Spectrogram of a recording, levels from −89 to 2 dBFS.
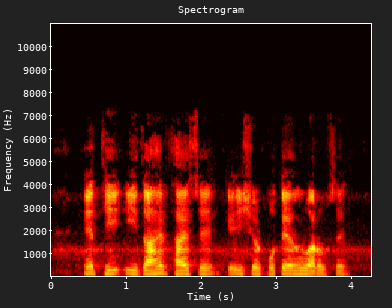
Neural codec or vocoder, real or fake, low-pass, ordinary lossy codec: none; real; 7.2 kHz; Opus, 64 kbps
